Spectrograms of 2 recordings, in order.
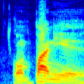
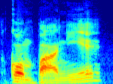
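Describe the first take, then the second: First: "companie" stressed on the second syllable, com-PA-nie; "companie" as com-PA-nie, rising; military sense. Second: "companie" stressed on the final syllables, com-pa-NI-e; "companie" as com-pa-NI-e, rising; stress marks the meaning. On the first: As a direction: say "companie" with the weight on PA. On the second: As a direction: say "companie" with the weight on NI. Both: Shown as a demonstration. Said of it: "accentele diferențiază cuvintele".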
